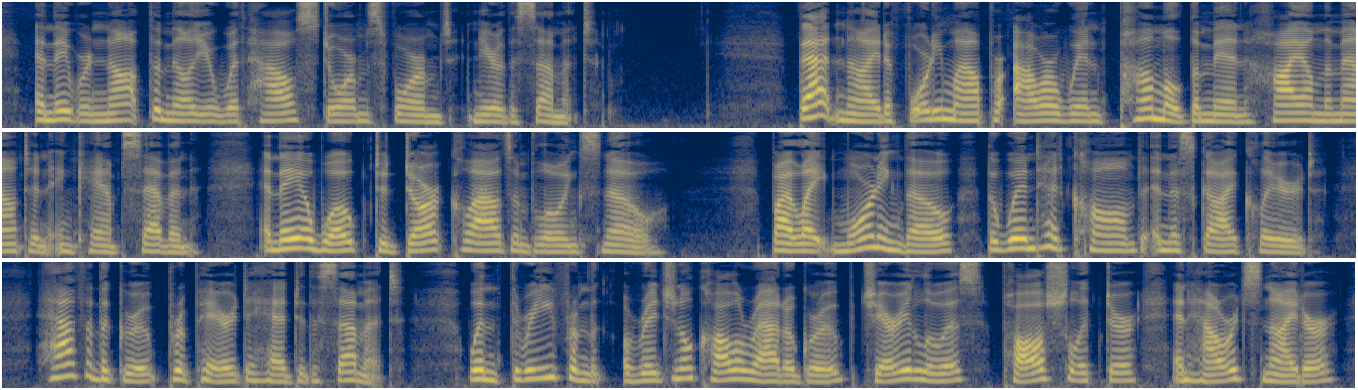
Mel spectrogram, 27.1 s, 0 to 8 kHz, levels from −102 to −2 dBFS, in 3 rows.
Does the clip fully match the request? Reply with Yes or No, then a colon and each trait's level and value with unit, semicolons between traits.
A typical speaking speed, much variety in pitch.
No: average, 165 wpm; average, 3.8 semitones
